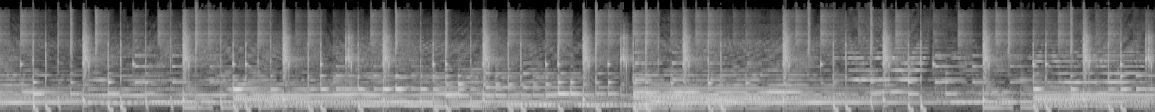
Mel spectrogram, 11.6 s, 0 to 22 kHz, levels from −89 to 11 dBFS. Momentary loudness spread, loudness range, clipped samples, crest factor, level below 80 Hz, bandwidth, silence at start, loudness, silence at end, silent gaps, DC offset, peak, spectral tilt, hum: 5 LU; 1 LU; under 0.1%; 14 dB; -34 dBFS; over 20 kHz; 0 s; -13 LUFS; 0 s; none; under 0.1%; 0 dBFS; -3 dB/octave; none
